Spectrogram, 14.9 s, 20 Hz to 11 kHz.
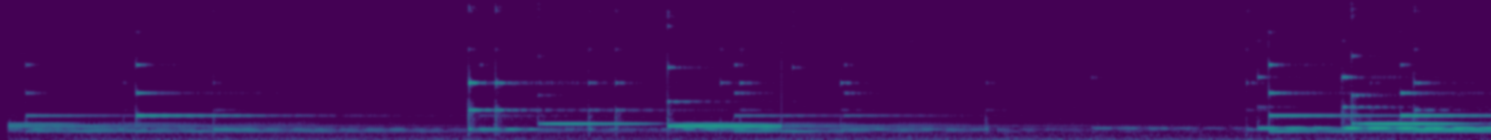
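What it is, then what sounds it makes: Metal tube wind chime. A hanging wind chime of several long, hollow, patterned metal tubes is held up by its string in one hand while the other hand's fingertips strike and shake the tubes so they ring against each other. Clusters of clear, bell-like tones centered near 1 kHz with bright overtones sound in several bursts. Each burst sustains and slowly fades under a faint background hiss.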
